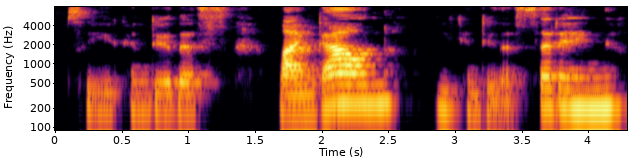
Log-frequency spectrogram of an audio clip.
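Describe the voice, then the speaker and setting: A woman yoga instructor leading a body scan meditation in a gentle, instructive manner with pauses between cues. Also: mid-range voice, gravelly. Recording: roomy, echoing sound.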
